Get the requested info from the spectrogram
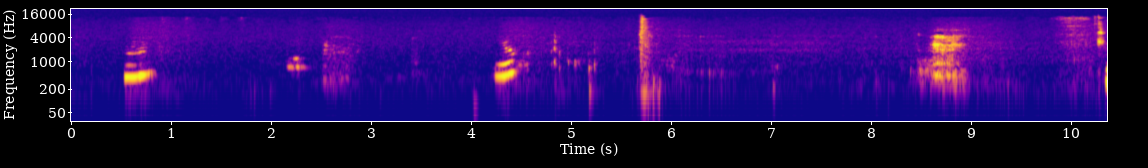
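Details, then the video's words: Female domestic cat indoors in the morning, meowing to ask for breakfast after waiting for her owner to wake; two rising-falling meows several seconds apart among softer chirps, with a woman talking to her between calls. "Cat Meows To Ask For Food"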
